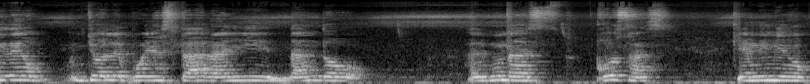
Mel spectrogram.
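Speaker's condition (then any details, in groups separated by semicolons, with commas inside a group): Cerebral palsy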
